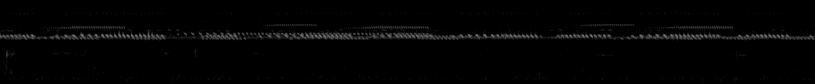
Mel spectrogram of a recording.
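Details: Crickets chirping on an evening on Aroha Island, New Zealand: a dense, continuous high trill with pulsed chirps layered above it, briefly dipping twice, plus faint soft whistled notes lower down.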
